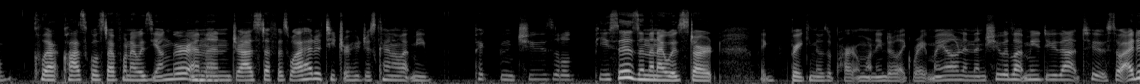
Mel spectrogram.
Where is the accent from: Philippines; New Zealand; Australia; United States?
United States; Berkeley, California; So we're both from Berkeley, California, and we would went to different colleges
